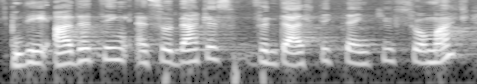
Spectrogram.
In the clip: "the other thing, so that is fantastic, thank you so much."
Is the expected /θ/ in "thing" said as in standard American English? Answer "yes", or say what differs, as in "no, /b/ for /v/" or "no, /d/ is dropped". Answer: no, /t/ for /θ/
